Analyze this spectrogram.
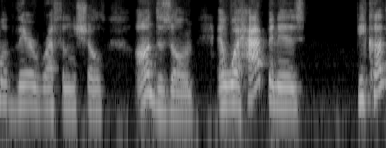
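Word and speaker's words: DAZN: keep in mind uh d-a-z-n how do you say that zone The Zone sorry this one oh my God Jesus is terrible all right the zone so the zone is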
